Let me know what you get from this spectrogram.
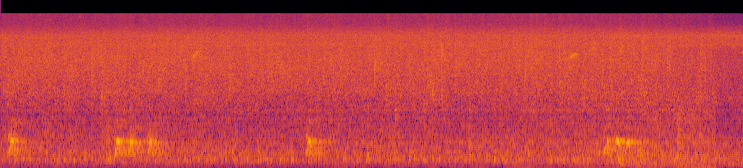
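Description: A bird's low hooting calls, short notes coming in brief groups every few seconds over a steady background hiss.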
